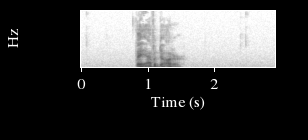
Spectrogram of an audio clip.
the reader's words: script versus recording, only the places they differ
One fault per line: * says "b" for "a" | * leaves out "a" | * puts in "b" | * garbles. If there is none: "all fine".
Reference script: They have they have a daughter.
* leaves out "they have"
